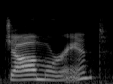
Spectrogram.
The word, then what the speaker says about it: Ja Morant: The Grizzlies' Ja Morant, is that how you say his name? – Yeah.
